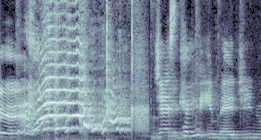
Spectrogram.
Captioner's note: moar Screems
